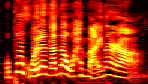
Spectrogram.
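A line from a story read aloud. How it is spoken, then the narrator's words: Old man speaking loudly. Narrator (Chinese): 大爷大声地说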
